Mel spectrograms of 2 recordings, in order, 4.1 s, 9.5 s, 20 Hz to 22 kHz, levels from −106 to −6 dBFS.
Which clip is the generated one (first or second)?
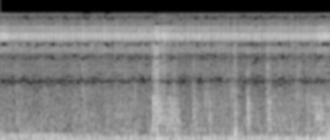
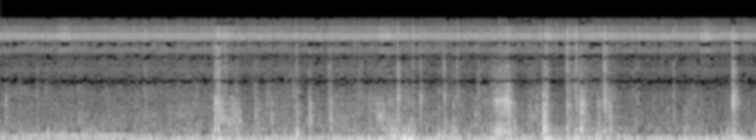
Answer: second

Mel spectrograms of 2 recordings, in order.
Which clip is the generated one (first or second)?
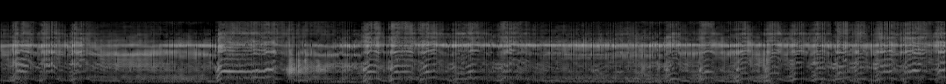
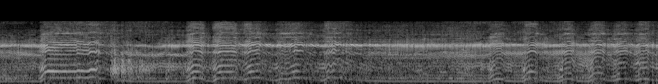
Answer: first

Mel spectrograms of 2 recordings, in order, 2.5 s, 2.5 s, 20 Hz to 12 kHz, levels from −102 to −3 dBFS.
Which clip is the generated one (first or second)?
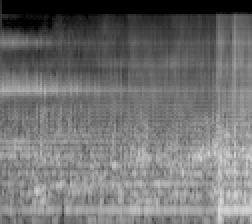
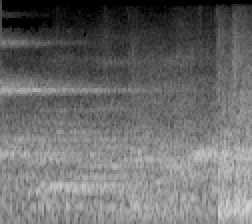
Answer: first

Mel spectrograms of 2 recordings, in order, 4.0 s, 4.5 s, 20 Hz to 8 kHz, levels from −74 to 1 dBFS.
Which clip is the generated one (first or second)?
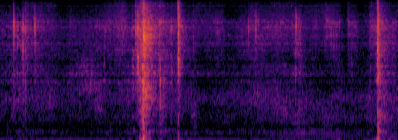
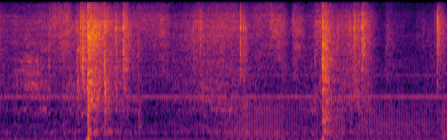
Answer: first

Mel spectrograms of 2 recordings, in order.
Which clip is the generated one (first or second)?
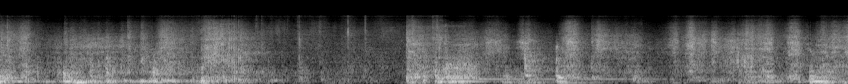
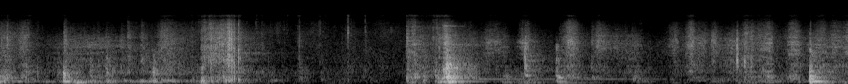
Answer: first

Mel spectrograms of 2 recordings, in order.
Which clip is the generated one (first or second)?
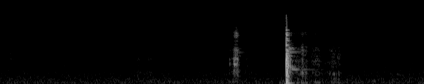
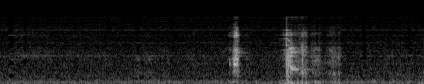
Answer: second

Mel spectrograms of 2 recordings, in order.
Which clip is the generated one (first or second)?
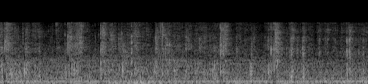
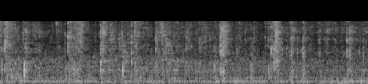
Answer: second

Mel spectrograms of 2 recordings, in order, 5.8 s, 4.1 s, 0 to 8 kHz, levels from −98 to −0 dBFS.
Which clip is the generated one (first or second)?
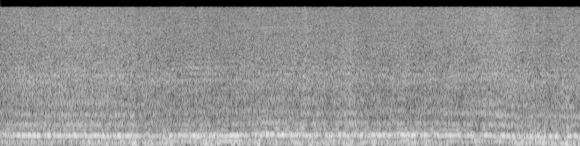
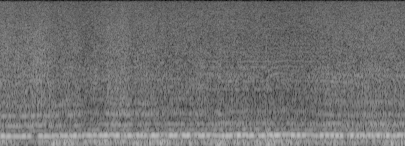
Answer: first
